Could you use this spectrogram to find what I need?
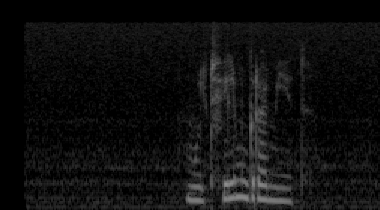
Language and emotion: Russian, neutral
